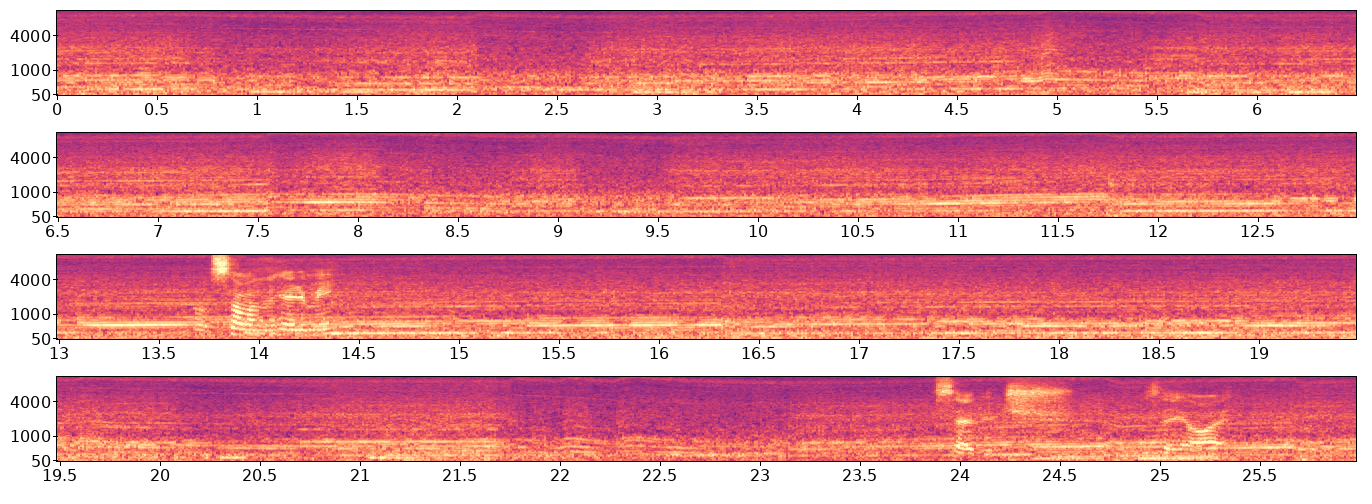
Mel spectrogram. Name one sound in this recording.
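A racing car engine screams at high revs, rising and falling as gears shift.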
